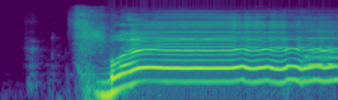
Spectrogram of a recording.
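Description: A sharp, noisy sneeze burst that trails into a long, loud voiced tone, with no other talking around it.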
